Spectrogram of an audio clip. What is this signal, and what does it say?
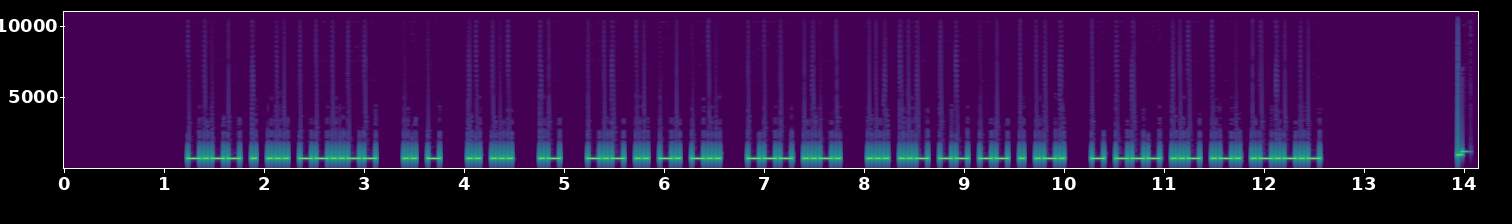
Morse code, heard as a keyed tone, about 28 wpm, 700 Hz. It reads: YES, IT IS A KIND OF SUMMER TOUR.
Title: Sentences from Top 1400 Words 30wpm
